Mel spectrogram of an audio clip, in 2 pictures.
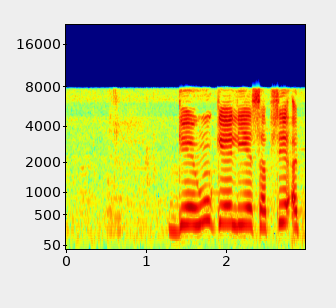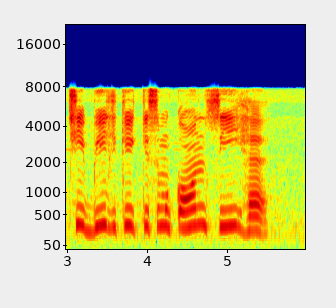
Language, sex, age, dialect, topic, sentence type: Hindi, male, 18-24, Marwari Dhudhari, agriculture, question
